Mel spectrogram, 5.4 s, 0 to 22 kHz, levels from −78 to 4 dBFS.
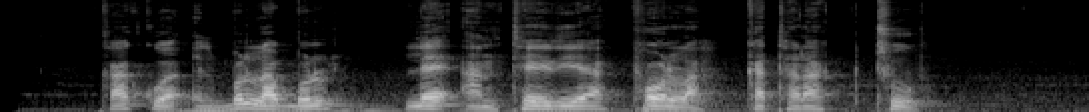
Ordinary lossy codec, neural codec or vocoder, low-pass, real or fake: none; vocoder, 44.1 kHz, 128 mel bands every 512 samples, BigVGAN v2; none; fake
